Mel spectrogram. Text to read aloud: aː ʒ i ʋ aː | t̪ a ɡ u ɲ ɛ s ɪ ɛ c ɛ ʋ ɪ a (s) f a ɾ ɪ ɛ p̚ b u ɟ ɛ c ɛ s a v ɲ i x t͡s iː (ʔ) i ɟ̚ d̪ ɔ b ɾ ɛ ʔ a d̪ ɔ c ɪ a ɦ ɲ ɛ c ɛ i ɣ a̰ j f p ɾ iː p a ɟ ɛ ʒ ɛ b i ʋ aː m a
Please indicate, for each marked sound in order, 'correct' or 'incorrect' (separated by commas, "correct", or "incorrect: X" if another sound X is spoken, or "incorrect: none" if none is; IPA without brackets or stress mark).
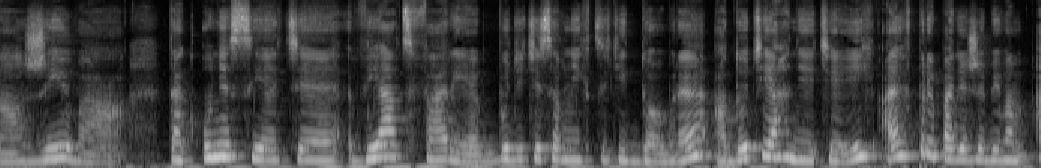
incorrect: t͡s, incorrect: c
